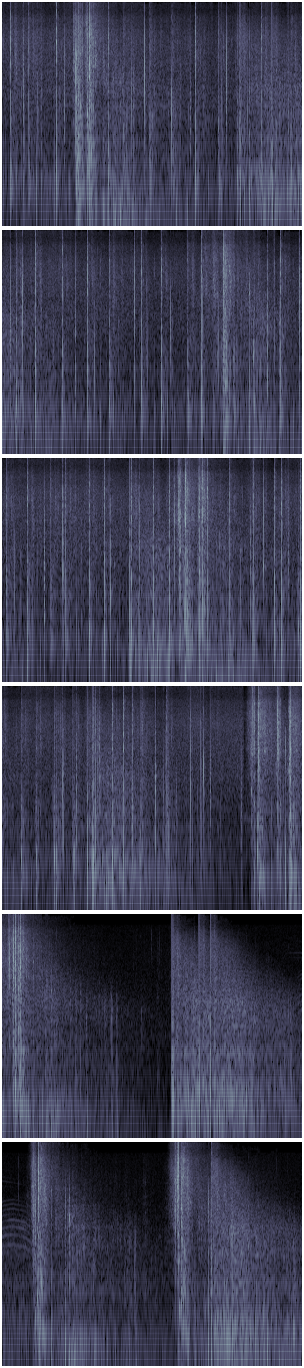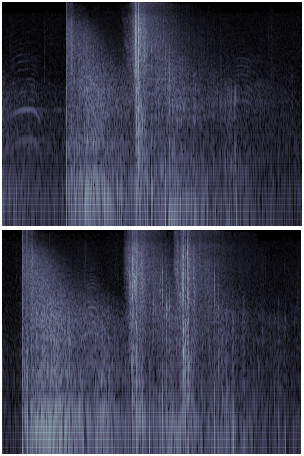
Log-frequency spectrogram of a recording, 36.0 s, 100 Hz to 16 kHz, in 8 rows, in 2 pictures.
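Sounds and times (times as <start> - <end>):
firework shell bursts: 0.0 - 14.7, 15.4 - 18.6, 23.0 - 23.4, 25.0 - 25.6, 28.9 - 29.5, 33.4 - 35.0
fireworks crackling: 0.0 - 21.7, 22.9 - 27.2, 28.0 - 31.2, 31.8 - 35.9.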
